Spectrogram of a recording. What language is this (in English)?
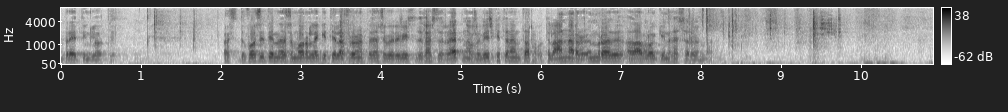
Icelandic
